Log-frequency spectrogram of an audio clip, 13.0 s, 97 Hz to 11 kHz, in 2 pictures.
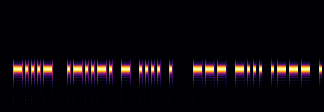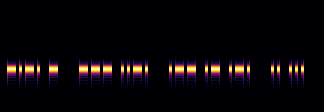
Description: Morse code, heard as a keyed tone, about 20 wpm, 600 Hz. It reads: <BT> "THE OBJECT OF WAR IS
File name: CW / Practice / EnglishQuotations0320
